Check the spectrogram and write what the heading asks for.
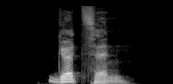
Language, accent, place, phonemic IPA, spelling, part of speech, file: German, Germany, Berlin, /ˈɡœtsn̩/, Götzen, noun, De-Götzen.ogg
- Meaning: 1. genitive singular of Götze 2. dative singular of Götze 3. accusative singular of Götze 4. nominative plural of Götze 5. genitive plural of Götze 6. dative plural of Götze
